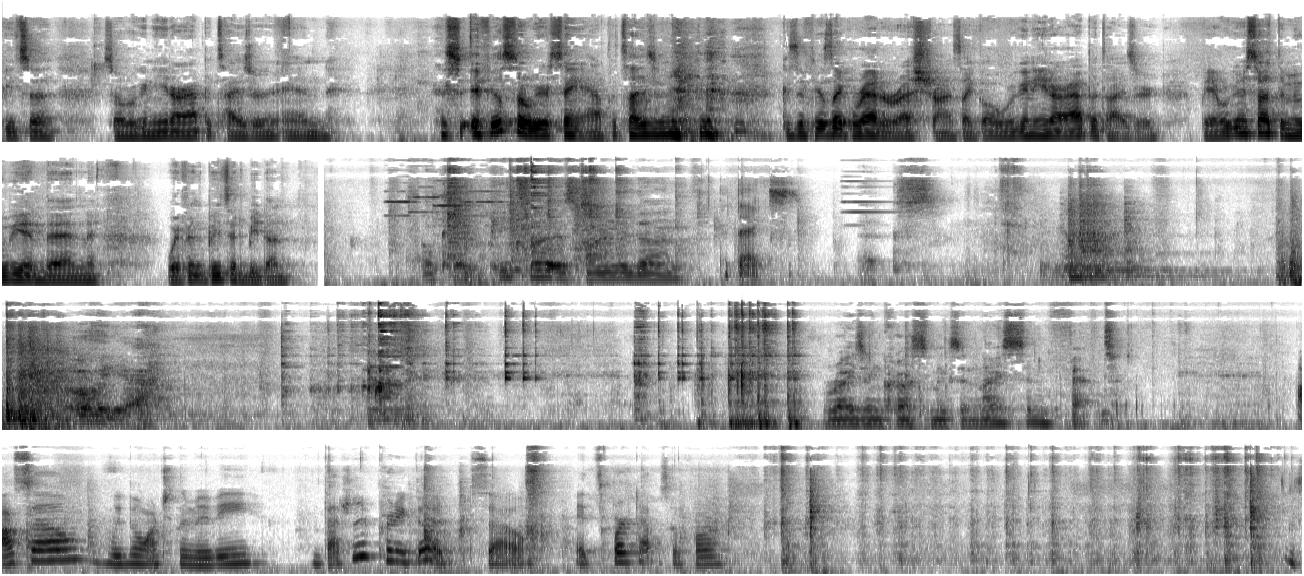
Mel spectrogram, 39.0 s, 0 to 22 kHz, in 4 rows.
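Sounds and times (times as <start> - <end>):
metal pan clinking: 21.6 - 25.6
pizza cutter crunching and scraping: 35.0 - 39.0.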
